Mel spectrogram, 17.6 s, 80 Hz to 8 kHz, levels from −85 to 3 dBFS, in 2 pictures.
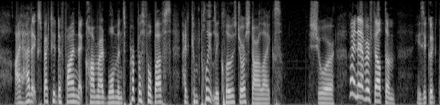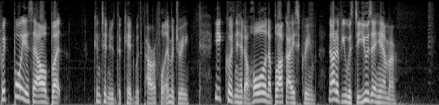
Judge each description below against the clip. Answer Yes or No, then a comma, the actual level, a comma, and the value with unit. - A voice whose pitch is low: No, medium, 170 Hz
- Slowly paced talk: No, average, 185 wpm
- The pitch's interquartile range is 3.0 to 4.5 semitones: No, average, 5.1 semitones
